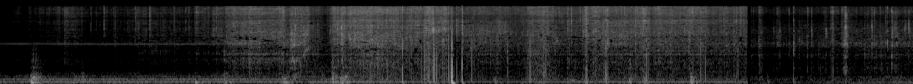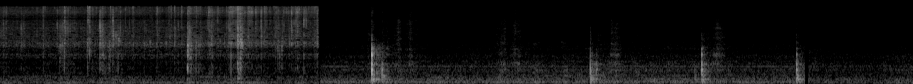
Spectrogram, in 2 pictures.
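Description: Slices of Spam sizzling as they fry in a square egg-roll pan, the sizzle building over the first few seconds and cutting off suddenly about twelve seconds in. After that, a few light knocks as pieces of rolled omelette are set onto a ceramic plate.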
